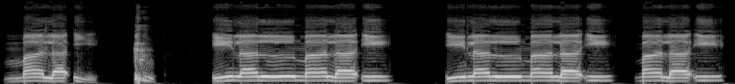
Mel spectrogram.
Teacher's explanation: Ma satu harakat. La satu harakat. I satu harakat.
